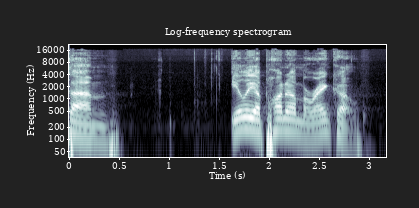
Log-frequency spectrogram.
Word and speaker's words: Ponomarenko: That was Ilya Ponomarenko. Am I saying that right, Alex? – Yes. Yes. Okay, good.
